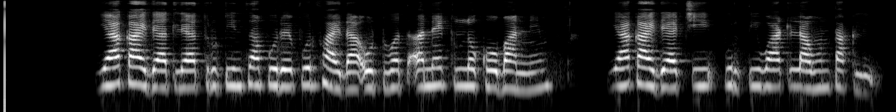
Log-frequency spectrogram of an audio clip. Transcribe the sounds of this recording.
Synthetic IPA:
jakajd̪jat̪ljat̪ɾuʈint͡sapuɾepuːɾfajd̪auʈʰʋət̪əneklokobanːiː | jakajd̪jat͡ɕiːpuɾt̪iːʋaʈlaʋuːnʈakliː

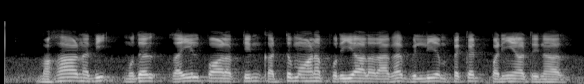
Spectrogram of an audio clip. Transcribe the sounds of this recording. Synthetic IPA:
mɐɣaːnɐðimʊðɐlɾɐjɪlpaːlɐt̪ːɪnkɐʈːɯmaːnɐpʊðɪjaːlɐɾaːɣɐʋɪɭːɪjɐmpɛkːɐʈ̚pɐnɪjaːʈrɪnaːɾ

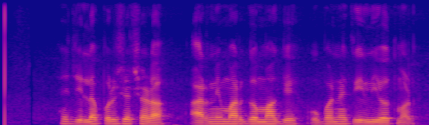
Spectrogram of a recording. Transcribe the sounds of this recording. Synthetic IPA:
hed͡ʑilːapəɾiɕəd̪ɕaɭaaɾnimaɾɡəmaɡeṵbʱanjat̪iljot̪ma̰ɭ

